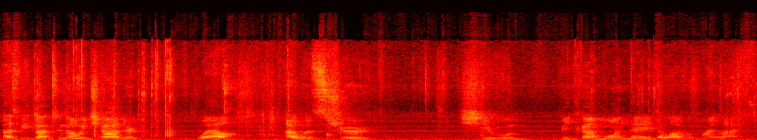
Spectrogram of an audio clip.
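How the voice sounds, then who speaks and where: Amid noticeable background noise and audible room echo, a man speaks fairly slowly in a fairly high, monotone, flat voice, with long, frequent pauses. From Brazil. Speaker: club speaker. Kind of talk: prepared speech. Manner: hesitant with fillers.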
